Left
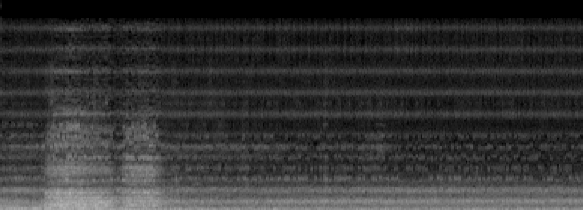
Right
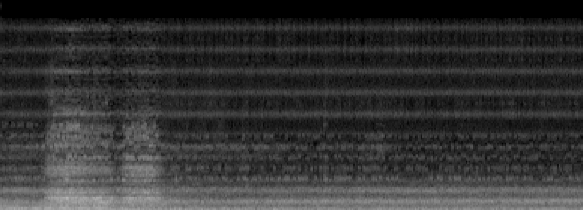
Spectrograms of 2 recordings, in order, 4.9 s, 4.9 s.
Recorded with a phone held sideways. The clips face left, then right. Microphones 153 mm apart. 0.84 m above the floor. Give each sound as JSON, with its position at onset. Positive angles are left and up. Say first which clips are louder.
{"t": 0.4, "sound": "breathing", "louder": "left 5 dB", "side_deg": 55, "distance_m": 1.8}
